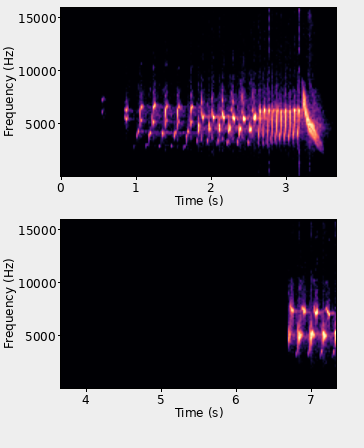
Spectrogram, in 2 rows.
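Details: Singing European goldfinch, 2015: one long phrase of sharp, high chirps accelerating into a rapid, even trill and closing with a buzzy downward slur, then silence before another twittering phrase begins.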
